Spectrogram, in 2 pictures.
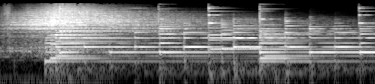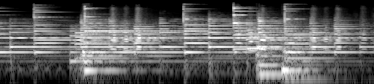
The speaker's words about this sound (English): Oh, isn't that lovely? It's beginning to feel... Look at that and the sleigh bells and the reindeers and all the rest. It's not even December yet.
